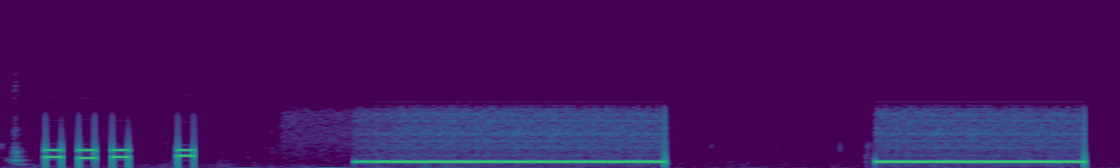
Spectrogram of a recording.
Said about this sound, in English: I'm going to dial her phone number. Dial her up.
